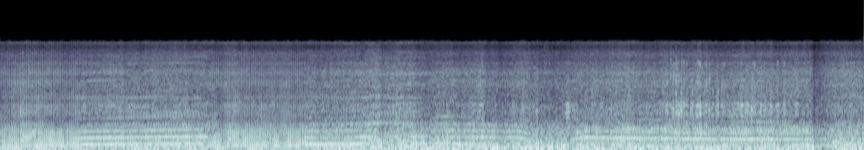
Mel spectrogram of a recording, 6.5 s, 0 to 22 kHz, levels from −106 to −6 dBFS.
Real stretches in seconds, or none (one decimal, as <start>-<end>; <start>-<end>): 0.6-1.6; 2.3-6.5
